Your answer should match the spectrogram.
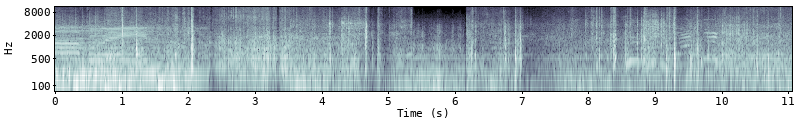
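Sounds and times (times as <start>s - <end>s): skateboard wheels rolling: 0.8s - 11.0s
skateboard clacking on landing: 6.2s - 11.0s.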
